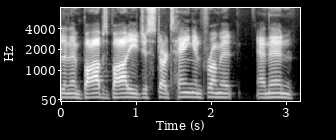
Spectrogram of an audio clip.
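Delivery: ordinary talk, nothing marked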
